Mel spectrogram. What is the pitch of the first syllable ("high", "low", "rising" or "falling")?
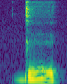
low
